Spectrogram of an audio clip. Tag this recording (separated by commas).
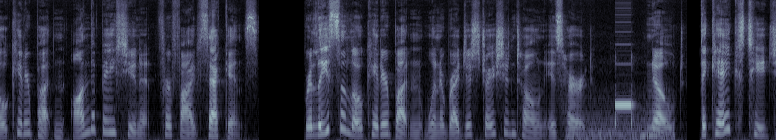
Speech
